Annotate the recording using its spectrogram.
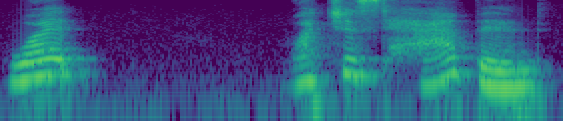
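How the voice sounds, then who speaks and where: A woman voicing an excitable, dreamy older male inventor and artist in a children's storybook, dramatic and emphatic. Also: a little high, extremely slow, pitched above the performer's own voice. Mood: dazed, amazed. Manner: emphatic, exclaiming. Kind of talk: children's storybook read-aloud.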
